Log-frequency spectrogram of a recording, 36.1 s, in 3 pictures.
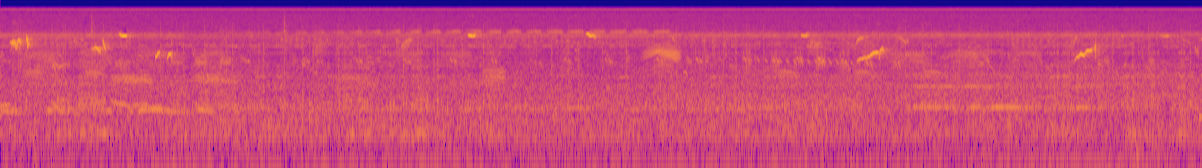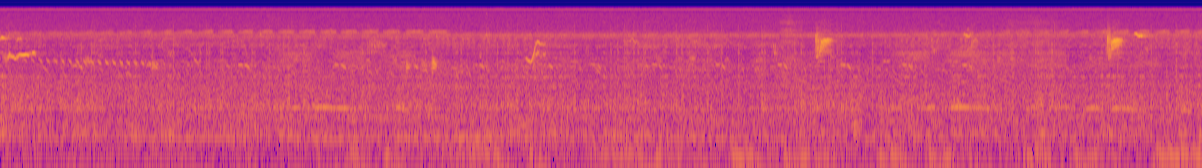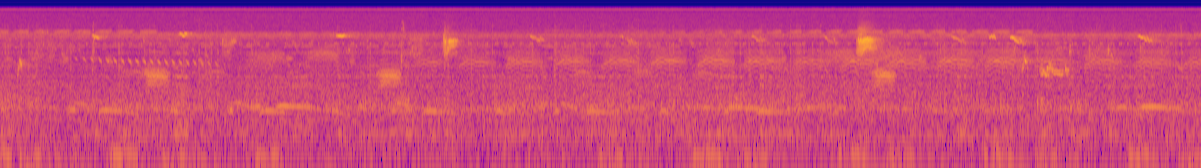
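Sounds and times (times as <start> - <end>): background hiss: 0.0 - 36.0.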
